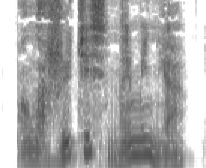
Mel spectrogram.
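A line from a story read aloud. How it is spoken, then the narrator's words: Whisper behind paw. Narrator (Russian): прикрыв рот лапкой, шепнул Пуху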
